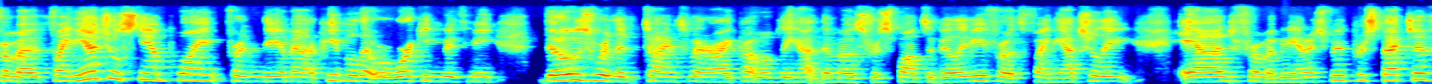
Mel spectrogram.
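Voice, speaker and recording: A woman's ordinary speaking voice at a medium pitch and fairly quick pace, with ordinary pitch variation. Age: 60s. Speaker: real estate developer and entrepreneur. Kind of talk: podcast interview.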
